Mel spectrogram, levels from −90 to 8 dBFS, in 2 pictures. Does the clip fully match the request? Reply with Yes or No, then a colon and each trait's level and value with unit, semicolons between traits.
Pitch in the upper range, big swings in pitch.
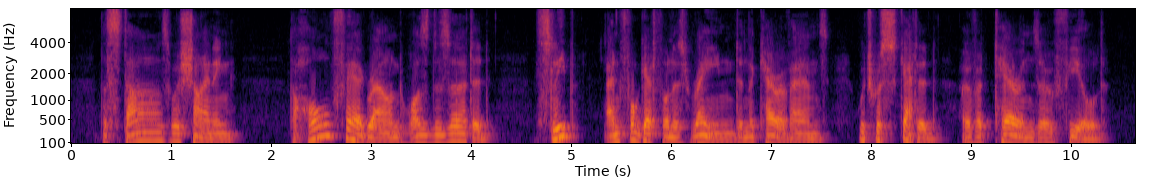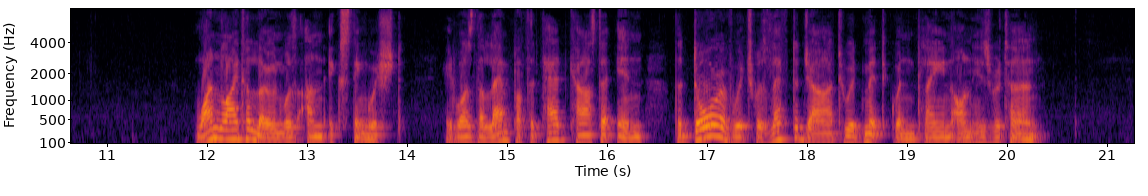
No: very low, 95 Hz; wide, 7.4 semitones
